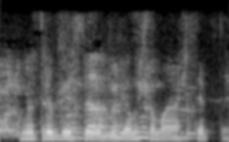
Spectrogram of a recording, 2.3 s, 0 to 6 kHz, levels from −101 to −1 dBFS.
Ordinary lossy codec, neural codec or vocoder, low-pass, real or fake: AAC, 32 kbps; none; 5.4 kHz; real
